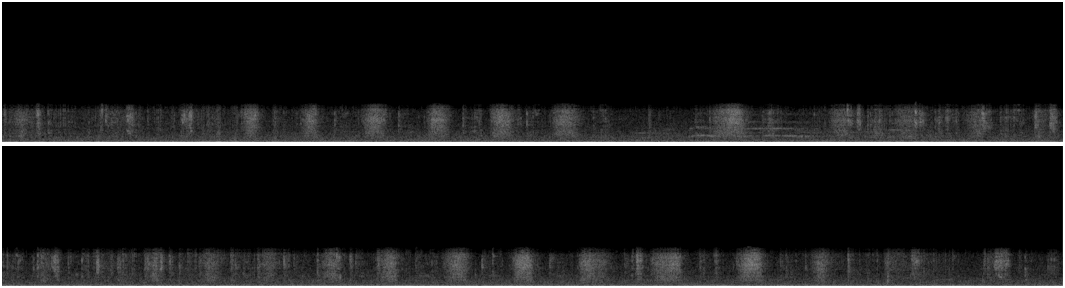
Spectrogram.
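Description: A toothbrush scrubbing a plastic car headlight lens in quick back-and-forth strokes, about four scratchy strokes a second, over a steady low rumble.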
